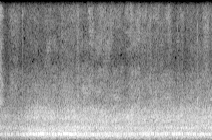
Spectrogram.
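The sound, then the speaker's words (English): A big stadium crowd of Chelsea football fans roars and cheers after their team scores from a corner at St James's, swelling up within the first moment and then holding a dense, steady wall of voices with no single voice standing out. “they're finally making the kind of noise they should have been doing all game.”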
